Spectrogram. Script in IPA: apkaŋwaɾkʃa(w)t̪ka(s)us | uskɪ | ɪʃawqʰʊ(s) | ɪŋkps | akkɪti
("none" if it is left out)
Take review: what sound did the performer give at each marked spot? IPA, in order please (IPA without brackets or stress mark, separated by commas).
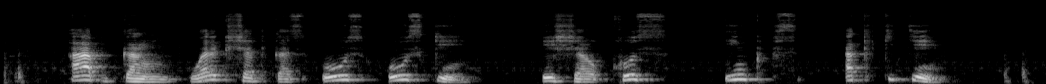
none, s, s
